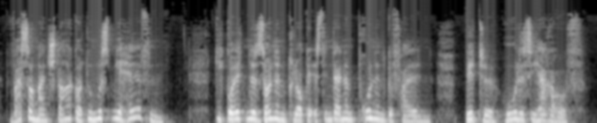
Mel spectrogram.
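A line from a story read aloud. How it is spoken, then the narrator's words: Calling out. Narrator (German): rief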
